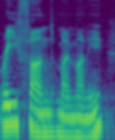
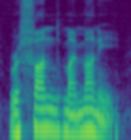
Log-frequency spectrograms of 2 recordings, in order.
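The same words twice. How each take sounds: First: Refund said REE-fund before "my money"; wrong stress on first syllable. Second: Refund said re-FUND before "my money"; verb stress on second syllable. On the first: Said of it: "not refund my money". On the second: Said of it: "refund is the verb". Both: Shown as a demonstration.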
